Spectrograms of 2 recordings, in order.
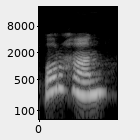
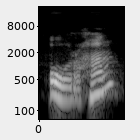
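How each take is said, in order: First: Орган with a long, stressed -ган; stress on second syllable. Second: Орган with a loud first О; stress on first syllable. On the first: Teacher comparing two words, second-syllable stress on орган. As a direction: hit the last syllable of орган. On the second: Teacher comparing two words, first-syllable stress on Орган. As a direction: punch the opening vowel of Орган. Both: Shown as a demonstration. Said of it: "Наголос може змінювати значення".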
